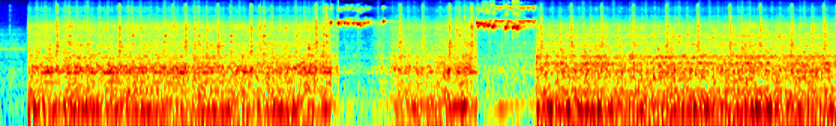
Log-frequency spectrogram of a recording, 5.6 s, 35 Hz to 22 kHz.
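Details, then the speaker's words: Squarebody dually with 454 big-block at startup, after a belt upgrade for a big aftermarket alternator powering electric fans (a previous shredded belt caused overheating): two short high-pitched squeals over the idle, belt still slipping before being retightened. "very annoyingly this thing is still squealing so i'm going to give it a little bit more love"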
